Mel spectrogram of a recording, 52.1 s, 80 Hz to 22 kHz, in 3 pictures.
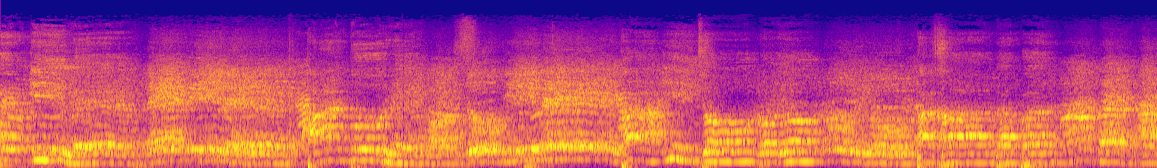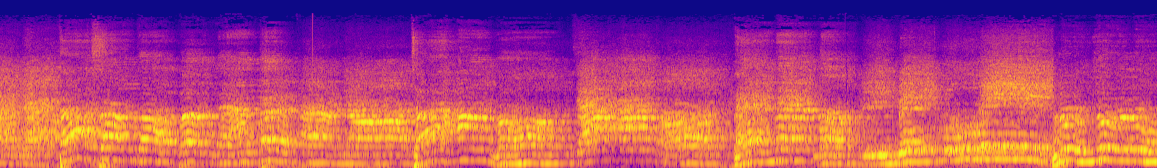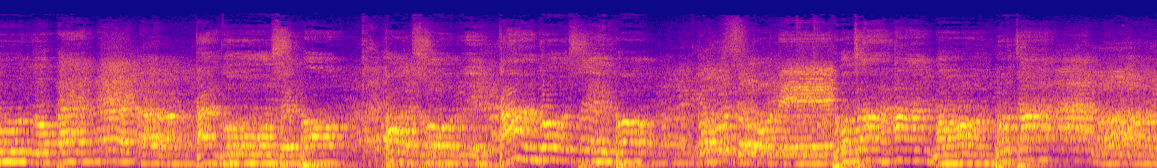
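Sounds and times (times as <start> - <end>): person chanting into a microphone: 0.0 - 8.5, 9.1 - 52.0
many voices singing in unison: 0.0 - 52.0.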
